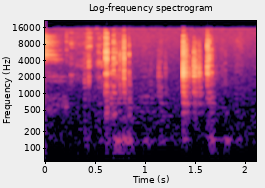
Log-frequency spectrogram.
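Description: Hard plastic Lego pieces clicking and clattering as a minifigure is handled on the spinner, in two short clusters of clicks, the louder one about a second and a half in.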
